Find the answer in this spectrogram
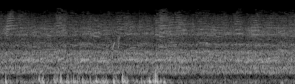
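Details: Loud flock of geese met on a walk: dense, overlapping rough honking bursts over the first second and a half, then a steady broadband roar continuing to the end.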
